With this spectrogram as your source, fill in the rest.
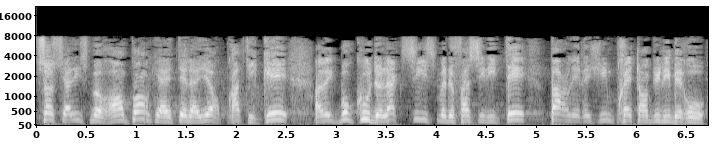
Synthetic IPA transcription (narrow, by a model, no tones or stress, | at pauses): sɔsjalisməʁɑ̃pɑ̃kʲiaet̪ed̪ajœʁpχat̪ikʲeavɛk̚bokud̪əlaksismed̪əfasilit̪epaʁleʁeʒimpχet̪ɑ̃d̪ylibeʁo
